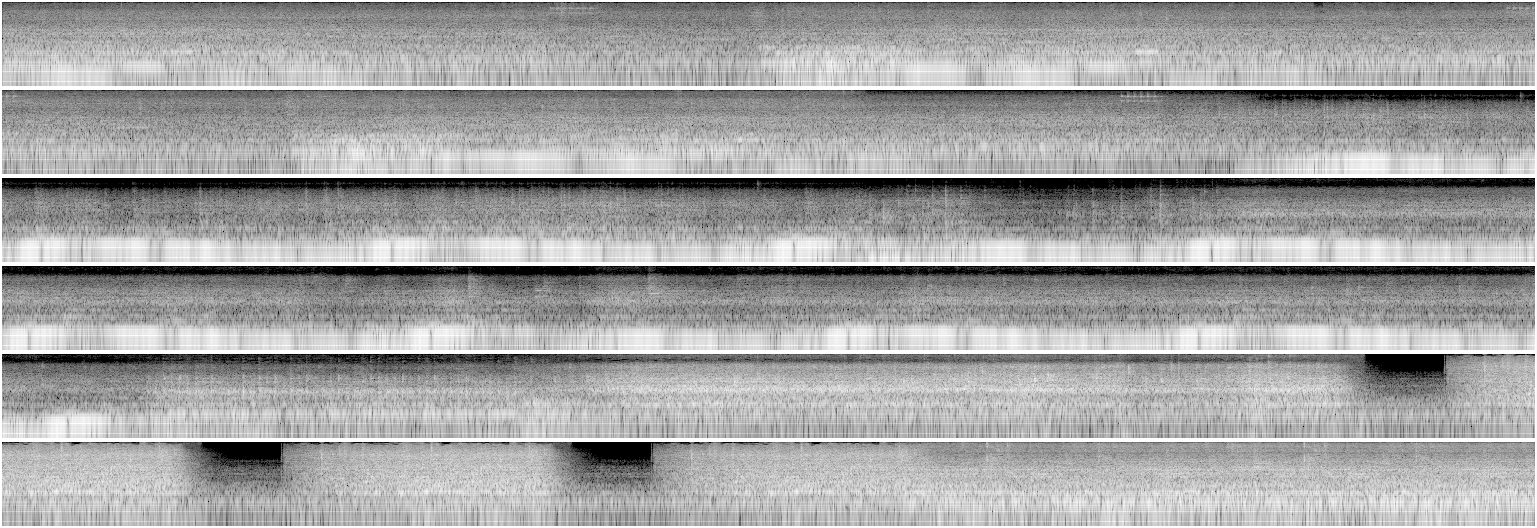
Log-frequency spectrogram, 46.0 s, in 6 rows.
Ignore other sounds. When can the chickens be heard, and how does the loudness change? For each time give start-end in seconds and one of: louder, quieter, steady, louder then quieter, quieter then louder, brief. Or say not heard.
not heard.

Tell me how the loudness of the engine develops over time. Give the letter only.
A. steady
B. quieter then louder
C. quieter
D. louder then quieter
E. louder
C.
